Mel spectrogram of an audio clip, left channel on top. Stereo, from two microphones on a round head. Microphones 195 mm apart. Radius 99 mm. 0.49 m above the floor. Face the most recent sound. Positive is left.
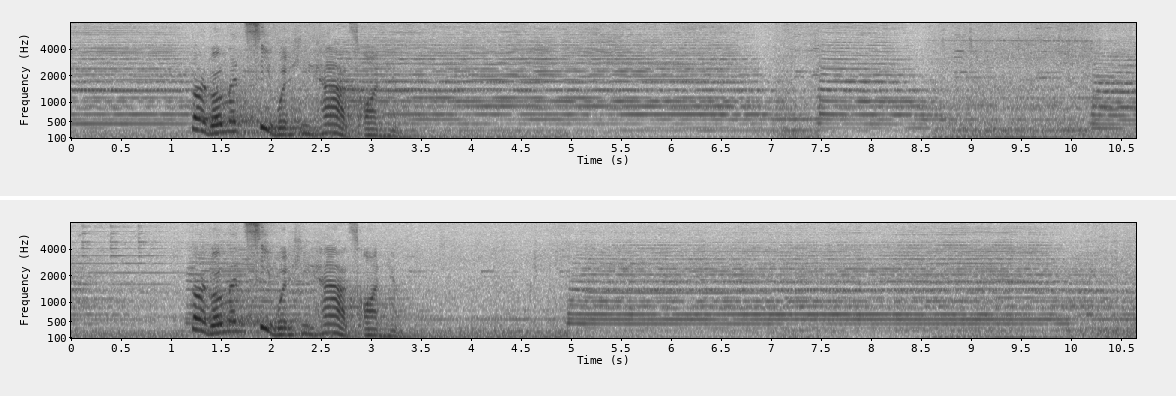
turn(degrees=0)  # may be behind; listen again after turning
